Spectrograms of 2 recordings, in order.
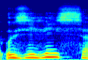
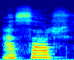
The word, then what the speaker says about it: Osiris: Par la même occasion, vous savez que Osiris, euh, Osir, Asar, ça dépend comment on veut le prononcer.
